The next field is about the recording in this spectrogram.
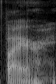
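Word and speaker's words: FHIR: even Instagram jokes and that is fire pronounced uh pronounced fire f-h-i-r what the heck does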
